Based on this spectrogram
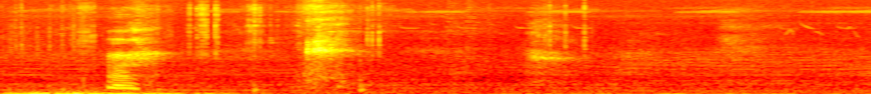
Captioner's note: laughs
